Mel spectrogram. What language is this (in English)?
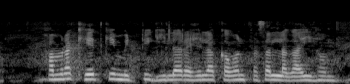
Bhojpuri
